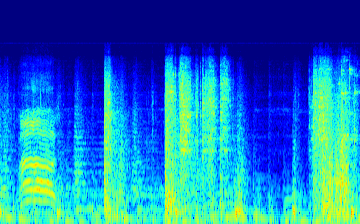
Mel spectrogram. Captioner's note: bat thudding; objects clattering; bottle clatters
